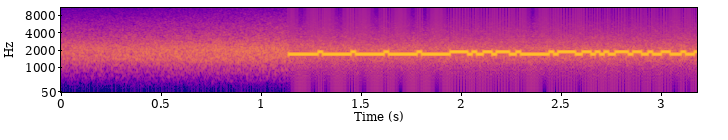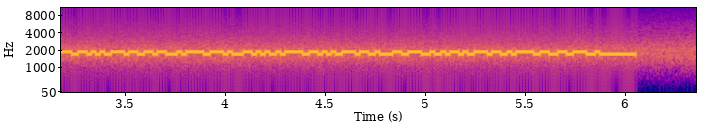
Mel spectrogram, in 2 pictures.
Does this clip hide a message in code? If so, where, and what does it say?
Yes: RTTY (45.45 baud, 170 Hz shift) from 1.1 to 6.1 s, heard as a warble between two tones, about 1800 Hz centre, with radio static. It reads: ER WAR LEHRER UND EIN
